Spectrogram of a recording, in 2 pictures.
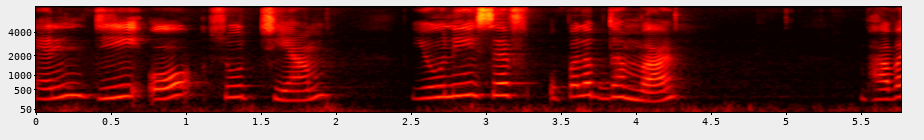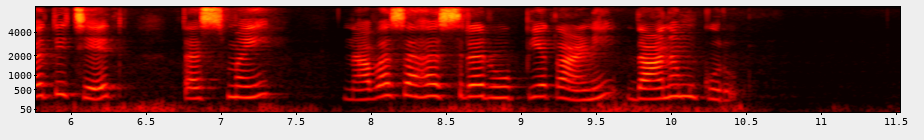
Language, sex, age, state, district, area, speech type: Sanskrit, female, 18-30, Andhra Pradesh, Chittoor, urban, read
